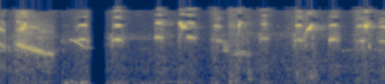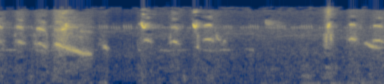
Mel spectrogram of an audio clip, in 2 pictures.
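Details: Green-winged saltator song for getting a cold trinca-ferro to sing: brief downward-sliding whistles at the start and again midway, largely buried under a continuous chatter of sharp high chirps and twitters.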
